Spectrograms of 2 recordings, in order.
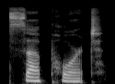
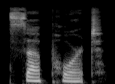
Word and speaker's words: support: Support. Both US and UK have the same pronunciation of this word. Support. Now read the syllables shown on the screen naturally. Suh. Port. Support. Stress port and soften suh.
